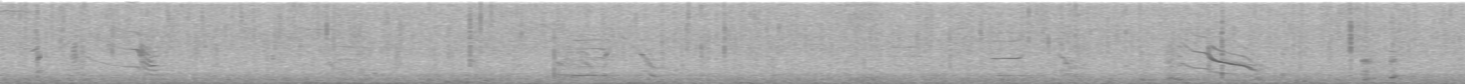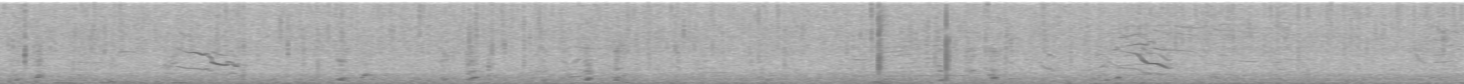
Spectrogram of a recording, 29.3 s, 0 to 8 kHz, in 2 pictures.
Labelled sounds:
0.0	1.5	killer whale, northern resident, G clan, 1.8 to 8.0 kHz
5.6	6.1	killer whale, northern resident, G clan, 0.78 to 4.2 kHz
9.9	10.3	killer whale, northern resident, G clan, 2.3 to 2.8 kHz
11.8	12.6	killer whale, northern resident, G clan, 0.88 to 3.7 kHz
15.4	15.7	killer whale, northern resident, G clan, 2.0 to 2.1 kHz
16.4	17.1	killer whale, northern resident, G clan, 1.2 to 3.2 kHz
21.7	21.9	killer whale, northern resident, G clan, 1.1 to 1.2 kHz
25.8	26.7	killer whale, northern resident, G clan, 0.88 to 5.5 kHz

